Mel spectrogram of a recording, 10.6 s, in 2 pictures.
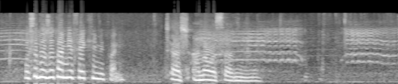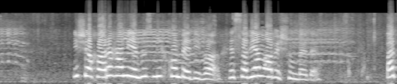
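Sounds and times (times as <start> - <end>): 
goats bleating: 0.0 - 1.0, 2.4 - 5.9, 6.8 - 10.2
speech: 0.3 - 3.6, 6.3 - 9.7, 10.5 - 10.6.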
